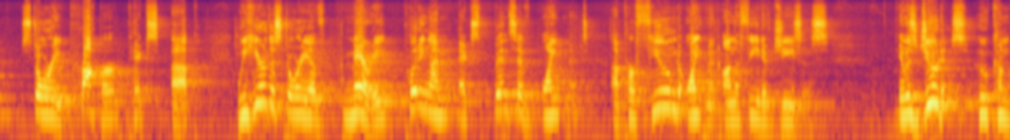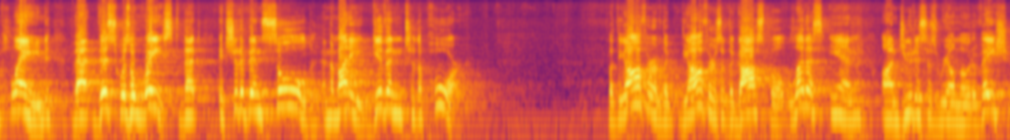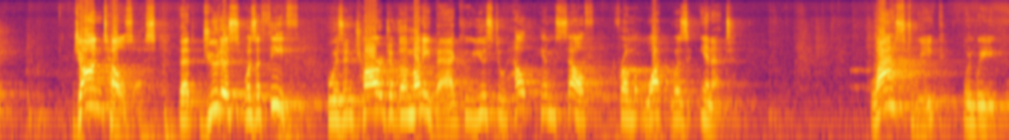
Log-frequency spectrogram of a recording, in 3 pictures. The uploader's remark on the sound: This is the sermon preached at Trinity Lutheran Church in Vallonia, Indiana, on Wednesday, March 8th, 2023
